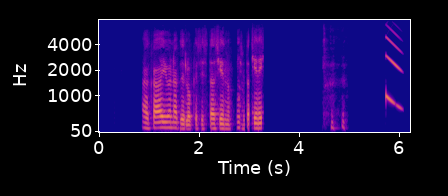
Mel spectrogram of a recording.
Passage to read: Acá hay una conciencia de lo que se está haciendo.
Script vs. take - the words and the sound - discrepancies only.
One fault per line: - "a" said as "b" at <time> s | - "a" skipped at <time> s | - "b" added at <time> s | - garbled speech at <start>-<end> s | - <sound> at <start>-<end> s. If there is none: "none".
- "conciencia" skipped at 1.6 s
- garbled speech at 2.8-3.3 s
- laugh at 4.5-5.0 s
- chirp at 5.7-6.1 s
